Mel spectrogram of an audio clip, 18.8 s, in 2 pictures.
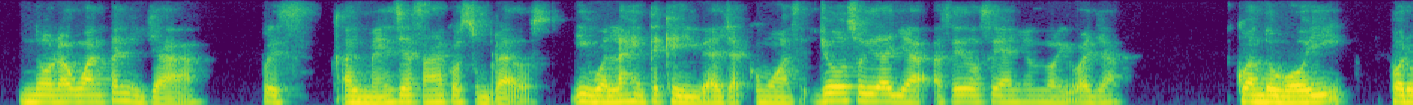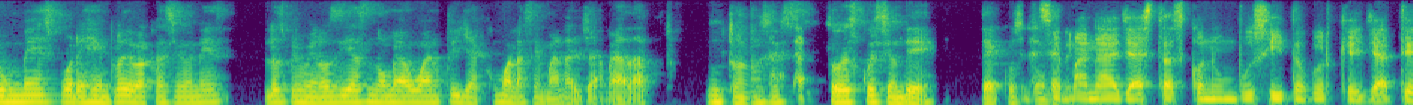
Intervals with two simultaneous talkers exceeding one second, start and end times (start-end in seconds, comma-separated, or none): none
